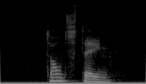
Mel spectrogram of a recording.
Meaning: dental tartar, calculus
- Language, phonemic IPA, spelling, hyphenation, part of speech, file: Dutch, /ˈtɑnt.steːn/, tandsteen, tand‧steen, noun, Nl-tandsteen.ogg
